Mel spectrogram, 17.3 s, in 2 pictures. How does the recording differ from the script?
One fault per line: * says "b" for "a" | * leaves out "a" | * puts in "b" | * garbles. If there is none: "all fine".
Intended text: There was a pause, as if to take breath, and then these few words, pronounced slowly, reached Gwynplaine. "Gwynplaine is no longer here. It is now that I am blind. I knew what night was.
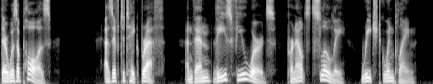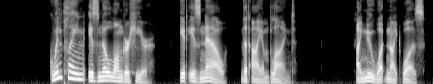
all fine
